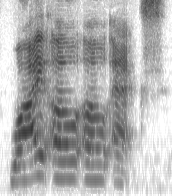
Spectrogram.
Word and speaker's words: YOOX: And I always mispronounce it. Kelly always corrects me because I'm ready. Ready? Correct me. YOOX. Oh, Ukes Net-a-Porter.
